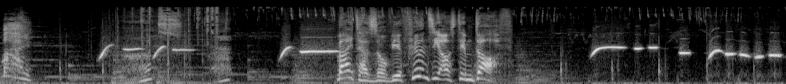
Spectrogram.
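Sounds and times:
speech: 0:00.2 - 0:00.5, 0:01.1 - 0:01.9, 0:03.4 - 0:05.1
person whistling a tune: 0:01.0 - 0:02.2, 0:02.8 - 0:03.5, 0:05.9 - 0:07.8.

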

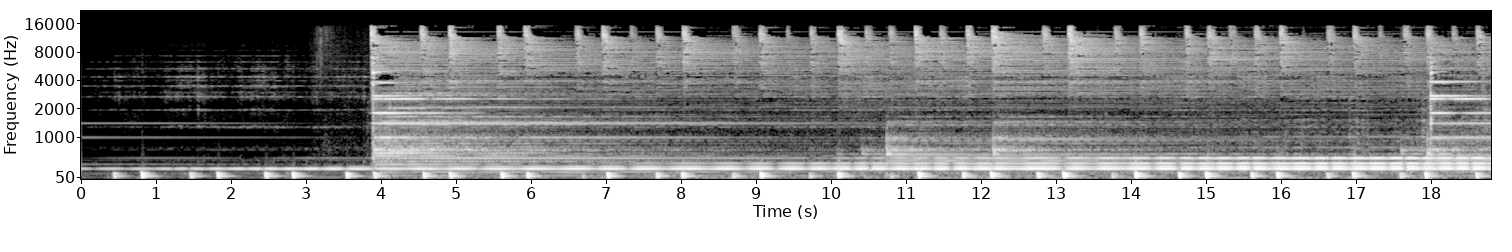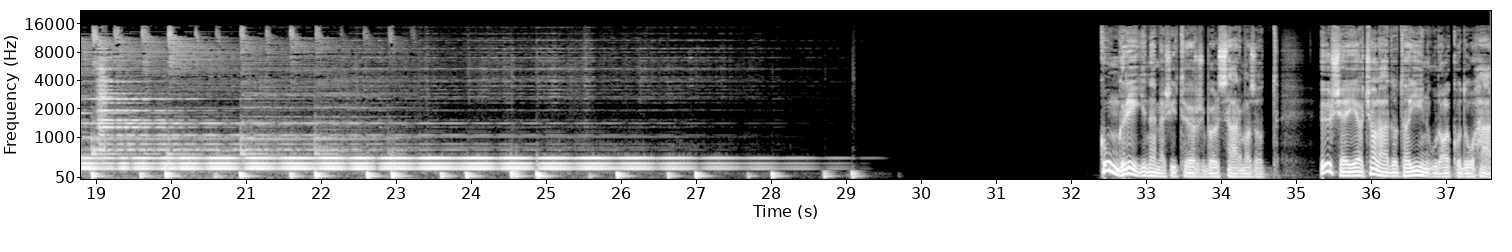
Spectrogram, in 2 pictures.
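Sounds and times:
large bell ringing: 0:00.0 - 0:28.4
speech: 0:32.5 - 0:37.6.

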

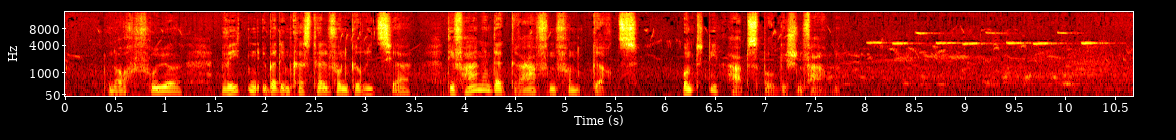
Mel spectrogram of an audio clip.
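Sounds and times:
speech: 0:00.4 - 0:07.9
distant dog barking at a farmstead among vineyards: 0:07.5 - 0:10.6.

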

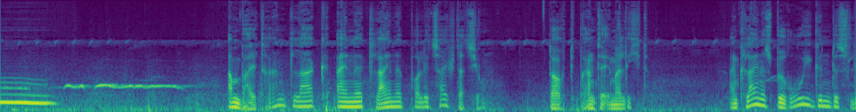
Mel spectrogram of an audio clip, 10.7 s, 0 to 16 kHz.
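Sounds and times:
owl hooting at night in a forest: 0:00.0 - 0:02.6
speech: 0:02.9 - 0:06.2, 0:06.9 - 0:08.2, 0:09.1 - 0:10.6.

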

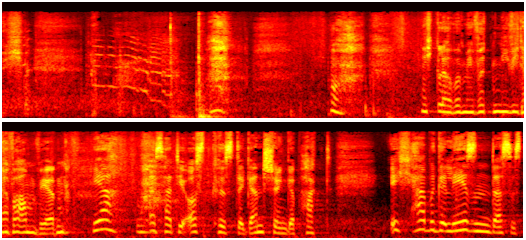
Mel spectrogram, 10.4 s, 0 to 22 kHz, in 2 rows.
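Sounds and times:
thin wavering squeaky tones: 0:00.2 - 0:02.4
door swinging shut: 0:01.1 - 0:02.4
speech: 0:04.2 - 0:10.4.

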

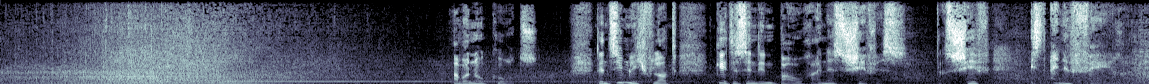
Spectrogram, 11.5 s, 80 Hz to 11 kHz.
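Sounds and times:
bus engine humming while driving off: 0:00.0 - 0:11.4
speech: 0:04.6 - 0:11.4.

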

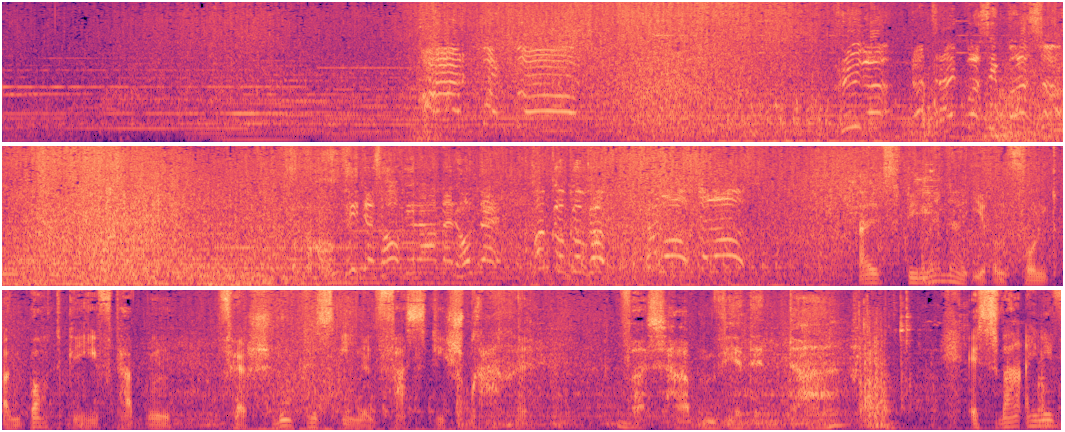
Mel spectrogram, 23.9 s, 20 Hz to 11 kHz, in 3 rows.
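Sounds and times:
stormy sea waves crashing at night: 0:00.0 - 0:23.8
indistinct voices: 0:06.2 - 0:23.8
speech: 0:07.3 - 0:08.4, 0:10.9 - 0:23.8.

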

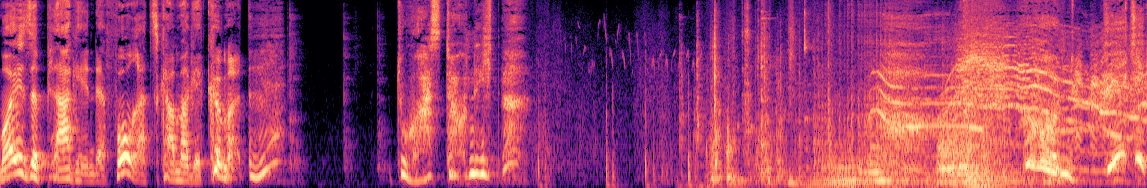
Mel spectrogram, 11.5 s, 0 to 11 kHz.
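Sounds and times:
speech: 0:00.0 - 0:03.0, 0:04.0 - 0:05.5, 0:10.6 - 0:11.4
sharp clattering knocks: 0:06.1 - 0:08.8
crowd of cats meowing and yowling: 0:08.5 - 0:11.4.

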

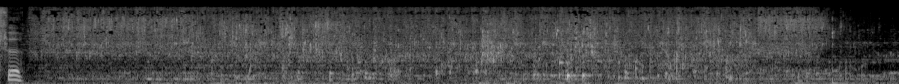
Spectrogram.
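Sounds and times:
speech: 0:00.0 - 0:00.8
water tap running at a sink while washing hands: 0:00.0 - 0:08.9.

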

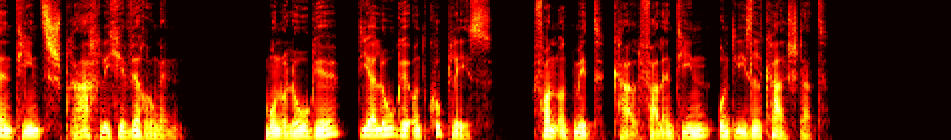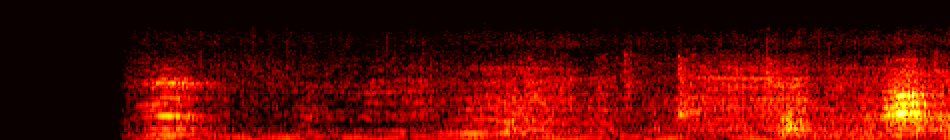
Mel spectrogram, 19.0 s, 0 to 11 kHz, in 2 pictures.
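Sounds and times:
speech: 0:00.0 - 0:01.9, 0:02.6 - 0:08.3
cow for sale mooing: 0:10.8 - 0:11.8, 0:13.2 - 0:19.0
voice: 0:18.3 - 0:19.0.

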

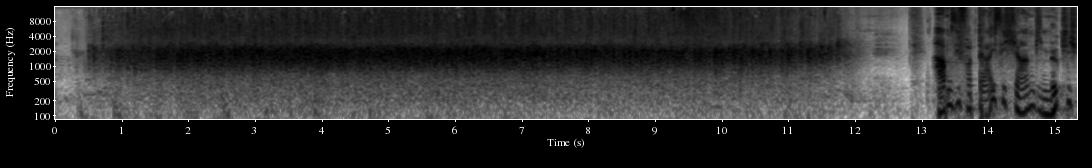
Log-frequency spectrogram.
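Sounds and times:
large audience applause welcoming a performer: 0:00.0 - 0:12.3
speech: 0:13.3 - 0:15.3.

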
